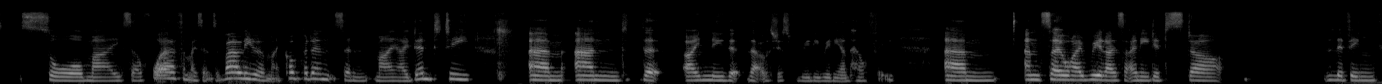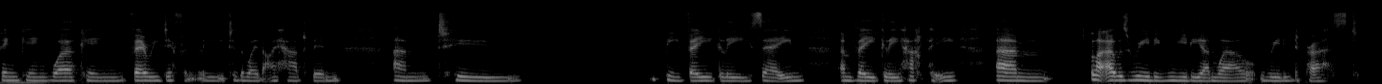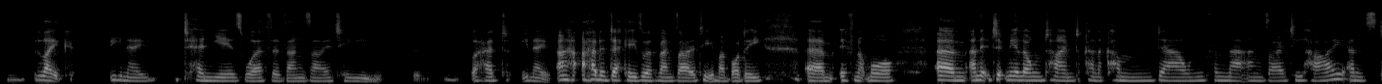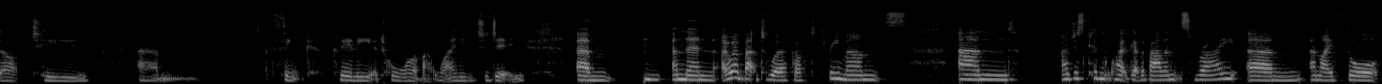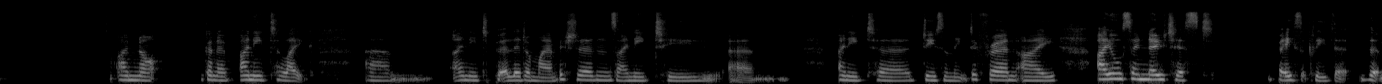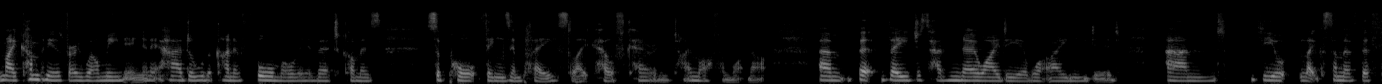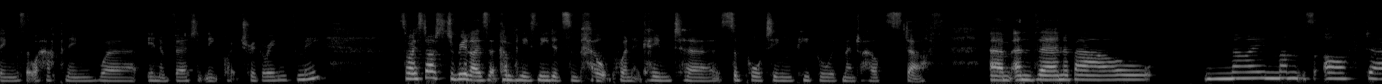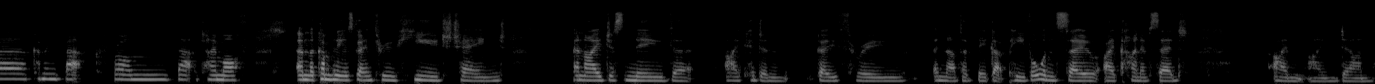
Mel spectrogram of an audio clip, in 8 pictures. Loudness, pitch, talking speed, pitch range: -39 LUFS, 190 Hz, 160 wpm, 175-220 Hz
